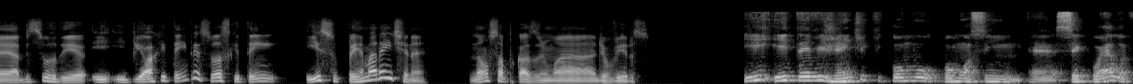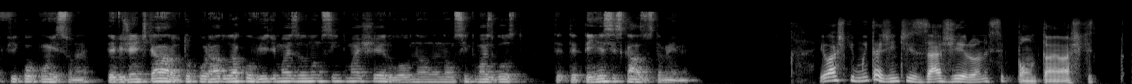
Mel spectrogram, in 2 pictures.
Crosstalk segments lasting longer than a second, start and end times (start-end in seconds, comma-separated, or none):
none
